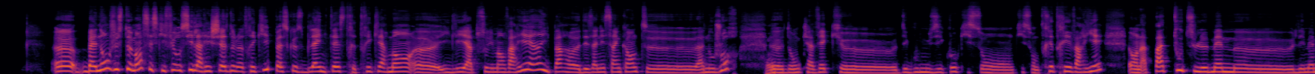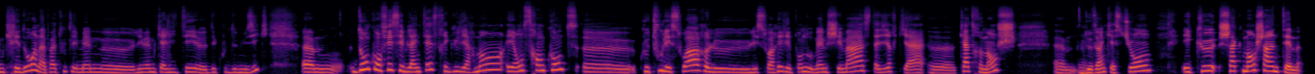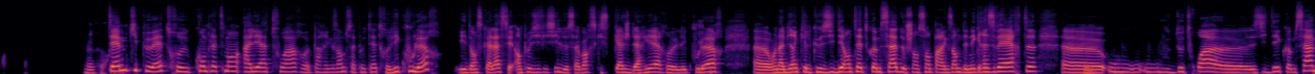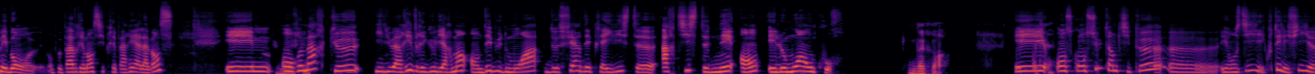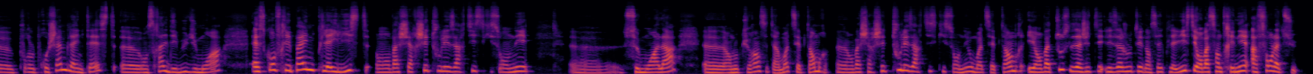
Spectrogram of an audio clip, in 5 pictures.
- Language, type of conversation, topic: French, podcast, Raconte un moment où une playlist a tout changé pour un groupe d’amis ?
- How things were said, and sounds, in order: tapping; chuckle; other background noise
